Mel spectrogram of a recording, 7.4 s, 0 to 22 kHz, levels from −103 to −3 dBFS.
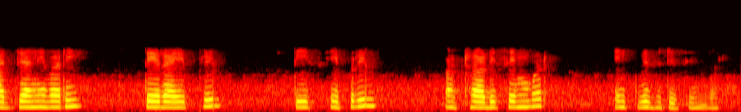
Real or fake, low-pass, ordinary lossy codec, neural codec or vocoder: fake; 3.6 kHz; none; vocoder, 22.05 kHz, 80 mel bands, Vocos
